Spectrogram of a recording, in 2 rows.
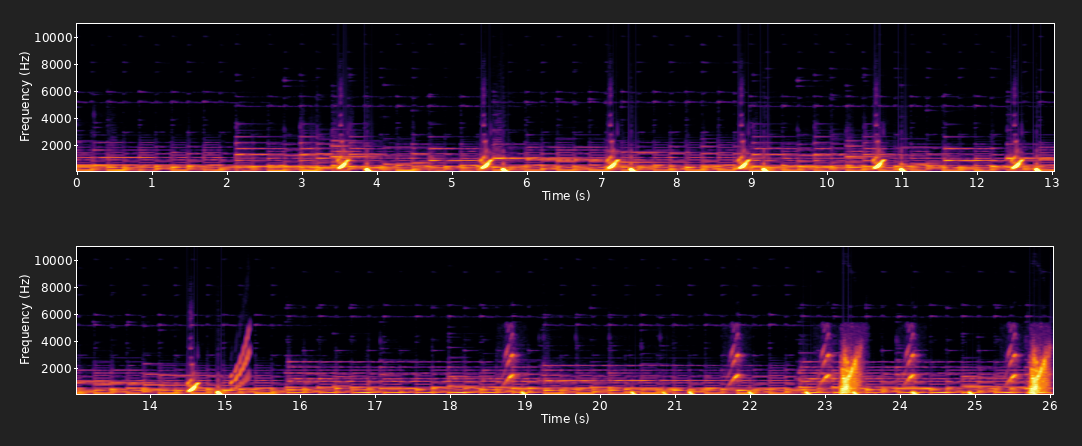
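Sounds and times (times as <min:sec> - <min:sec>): gentle children's music: 0:00.0 - 0:26.0
cartoon bloop and plop effects: 0:05.4 - 0:05.8, 0:07.1 - 0:07.4, 0:08.9 - 0:09.3, 0:12.5 - 0:12.9, 0:14.6 - 0:15.4, 0:18.8 - 0:19.1, 0:22.8 - 0:24.3, 0:25.7 - 0:26.0.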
